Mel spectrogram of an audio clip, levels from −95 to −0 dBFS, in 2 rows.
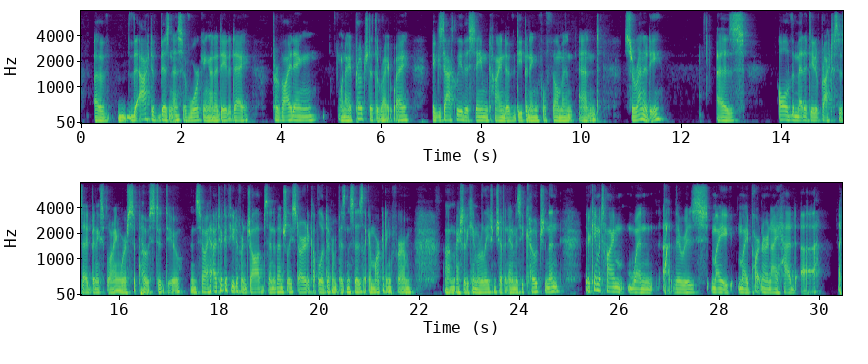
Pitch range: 95-110 Hz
